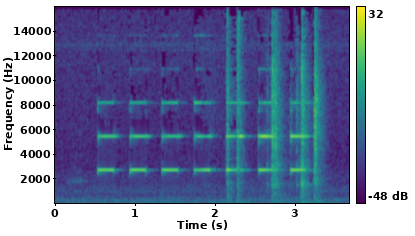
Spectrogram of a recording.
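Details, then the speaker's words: TD158 wireless pager alert after beep mode set to fastest (F4, value 3): high chirping beeps repeat about two and a half per second, with some handling knocks. "okay you can uh you can feel you can feel the buing mood uh is in the fastest speed"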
